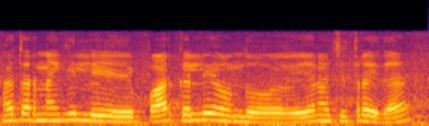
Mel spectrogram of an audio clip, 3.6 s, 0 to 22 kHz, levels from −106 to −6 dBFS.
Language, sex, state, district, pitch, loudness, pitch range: Kannada, male, Karnataka, Koppal, 180 Hz, -16 LUFS, 160-195 Hz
